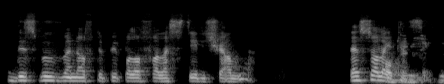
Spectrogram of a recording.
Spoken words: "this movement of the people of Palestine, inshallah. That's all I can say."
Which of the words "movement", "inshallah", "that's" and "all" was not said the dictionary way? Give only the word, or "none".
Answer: inshallah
